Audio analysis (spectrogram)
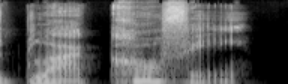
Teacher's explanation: with the K sound being assimilated into the following C sound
